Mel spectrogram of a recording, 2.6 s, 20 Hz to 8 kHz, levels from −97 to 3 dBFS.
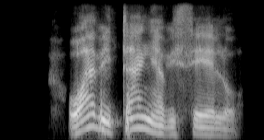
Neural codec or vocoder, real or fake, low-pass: codec, 24 kHz, 6 kbps, HILCodec; fake; 7.2 kHz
